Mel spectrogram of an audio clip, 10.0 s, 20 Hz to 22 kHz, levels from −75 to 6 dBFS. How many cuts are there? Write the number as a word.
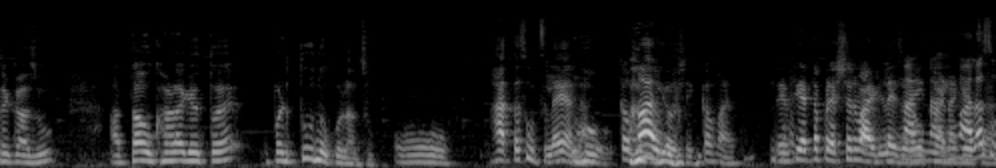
zero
